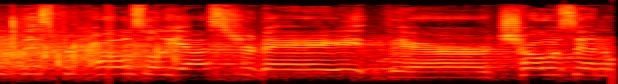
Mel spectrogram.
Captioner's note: some Applause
